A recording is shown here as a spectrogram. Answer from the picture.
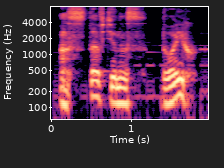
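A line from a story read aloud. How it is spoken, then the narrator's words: Unexpectedly muffled, hollow. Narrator (Russian): Неожиданно глухо произнес Петров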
